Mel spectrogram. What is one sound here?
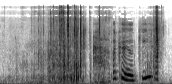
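A plastic snack wrapper crinkles.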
